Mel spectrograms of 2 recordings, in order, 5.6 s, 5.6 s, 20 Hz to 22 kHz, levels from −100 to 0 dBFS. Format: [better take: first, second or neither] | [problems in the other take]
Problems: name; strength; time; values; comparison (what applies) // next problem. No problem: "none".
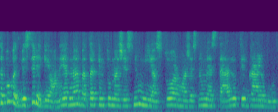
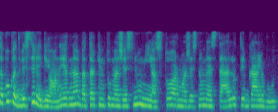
second | noise reduction (neural separator model SepFormer DNS4)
